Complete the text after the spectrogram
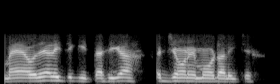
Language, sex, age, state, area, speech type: Punjabi, male, 18-30, Punjab, urban, conversation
